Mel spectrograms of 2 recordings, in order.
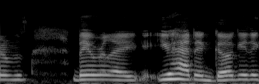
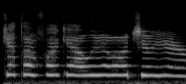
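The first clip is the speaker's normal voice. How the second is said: put-on high-pitched furious shouting; 13 semitones higher than usual. Describing a man yelling at someone who walked into a meeting, retelling a yell. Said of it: "somebody yells".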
